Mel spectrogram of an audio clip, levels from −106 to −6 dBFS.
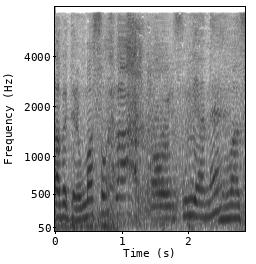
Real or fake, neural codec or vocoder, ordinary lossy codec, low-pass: fake; codec, 16 kHz, 1.1 kbps, Voila-Tokenizer; none; none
